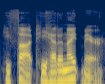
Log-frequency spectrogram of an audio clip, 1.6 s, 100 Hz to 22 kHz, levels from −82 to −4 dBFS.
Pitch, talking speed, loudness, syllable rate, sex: 110 Hz, 230 wpm, -15 LUFS, 5.4 syllables/s, male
